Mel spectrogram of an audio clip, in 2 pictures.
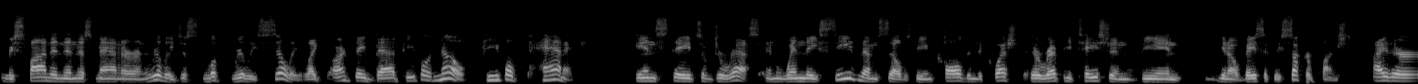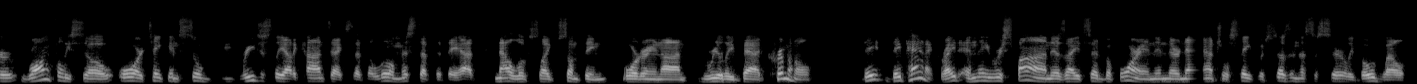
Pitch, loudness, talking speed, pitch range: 160 Hz, -30 LUFS, 180 wpm, 135-205 Hz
